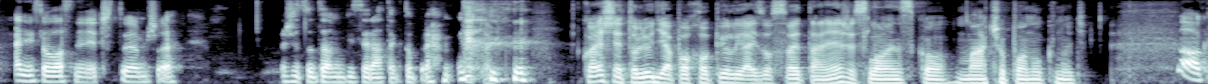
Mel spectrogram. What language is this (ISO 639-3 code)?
slk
